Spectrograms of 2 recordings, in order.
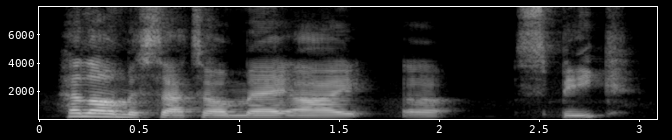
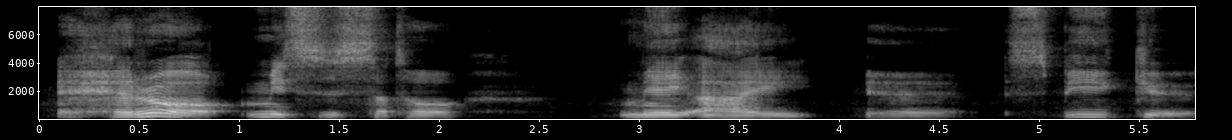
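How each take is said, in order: First: It is said in the speaker's plain accent. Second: It is said in a mock Japanese accent.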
